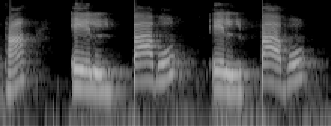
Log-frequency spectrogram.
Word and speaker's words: pavo: força nesse L el letra V som de b de bola tá el pabo el pavo R vibrante tá R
